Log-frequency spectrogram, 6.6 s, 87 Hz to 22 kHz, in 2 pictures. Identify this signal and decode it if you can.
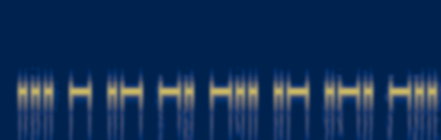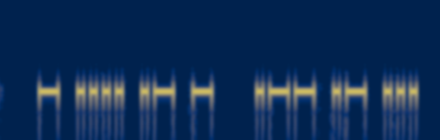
Morse code, heard as a keyed tone, about 25 wpm, 600 Hz. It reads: STANDARD THAT WAS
